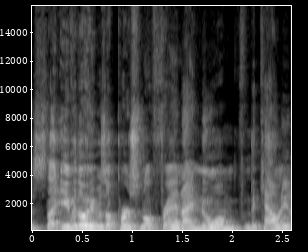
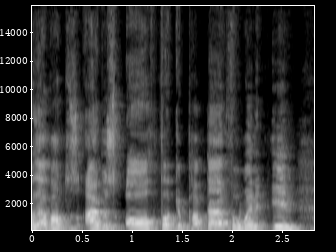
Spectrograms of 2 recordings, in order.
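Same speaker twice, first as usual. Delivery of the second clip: usual speaking voice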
